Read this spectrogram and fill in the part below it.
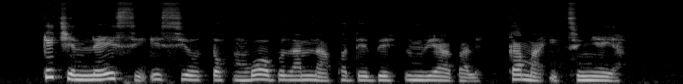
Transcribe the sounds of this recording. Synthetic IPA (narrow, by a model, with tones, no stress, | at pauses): ke˦t͡ʃɪ˨n̩˨ne˦e˦si˨ʔe˦si˦ʊ˦tɔ˦ŋ͡m̩˨ɡ͡bɔ˦ɔ˦bʊ˦la˦m̩˦na˨a˨kʷa˦de˦be˦n̩˦ɾi˦a˨ba˨lɪ˨ | ka˦ma˨ʔi˨tu˦ɲe˦ja˦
